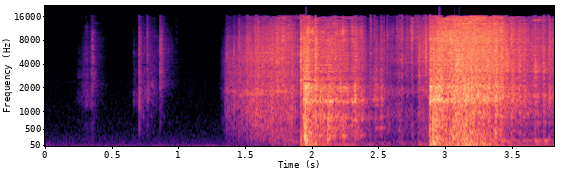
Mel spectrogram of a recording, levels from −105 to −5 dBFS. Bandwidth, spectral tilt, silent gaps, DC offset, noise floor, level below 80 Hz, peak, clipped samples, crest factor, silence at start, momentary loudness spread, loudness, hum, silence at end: 17 kHz; -0.5 dB/octave; none; under 0.1%; -58 dBFS; -42 dBFS; 0 dBFS; under 0.1%; 18 dB; 1.45 s; 19 LU; -13 LUFS; none; 0 s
